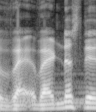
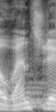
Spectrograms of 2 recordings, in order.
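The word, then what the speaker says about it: Wednesday: होता है, ठीक है, वेडनेसडे नहीं होता, वेंसडे होता है।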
